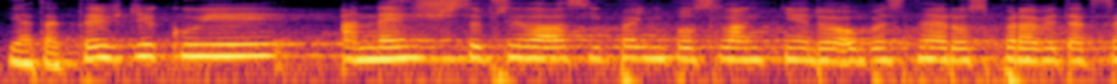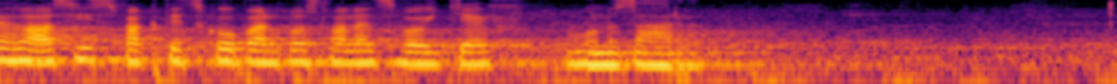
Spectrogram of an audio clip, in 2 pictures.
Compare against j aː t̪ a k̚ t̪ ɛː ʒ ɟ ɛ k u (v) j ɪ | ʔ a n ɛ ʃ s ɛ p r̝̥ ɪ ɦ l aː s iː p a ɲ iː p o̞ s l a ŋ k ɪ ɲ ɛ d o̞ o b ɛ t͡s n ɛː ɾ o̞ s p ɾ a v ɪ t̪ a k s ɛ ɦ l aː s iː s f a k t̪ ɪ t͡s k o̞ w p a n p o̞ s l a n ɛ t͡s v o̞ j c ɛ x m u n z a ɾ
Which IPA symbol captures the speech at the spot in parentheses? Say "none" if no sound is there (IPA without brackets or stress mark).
none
